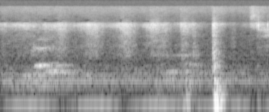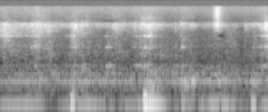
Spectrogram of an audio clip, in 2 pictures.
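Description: Hand whisk beating chocolate cake batter in a glass bowl: light repeated ticks of the wires against the glass, with a few louder knocks, the loudest about two seconds in.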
